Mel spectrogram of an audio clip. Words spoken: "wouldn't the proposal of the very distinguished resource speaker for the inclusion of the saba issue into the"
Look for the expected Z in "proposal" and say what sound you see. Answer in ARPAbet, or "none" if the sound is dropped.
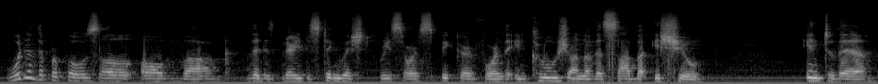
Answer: Z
